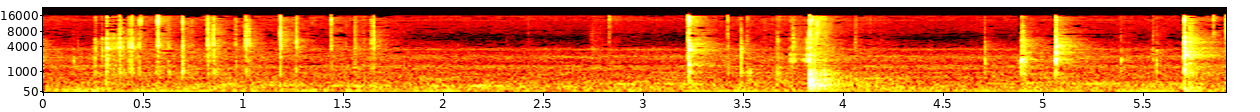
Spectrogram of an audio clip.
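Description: A utility blade carves thick curls off a solid, hand-held soap bar with an orange, green and gold marbled coating and a pale green inside. The clip is a run of short, bright, crisp scraping clicks and snaps. A dense cluster comes early, then sparser, sharper cuts follow with almost no low end.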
